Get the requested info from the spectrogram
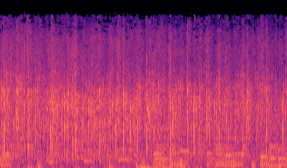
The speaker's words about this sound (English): That one gets a round of applause.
